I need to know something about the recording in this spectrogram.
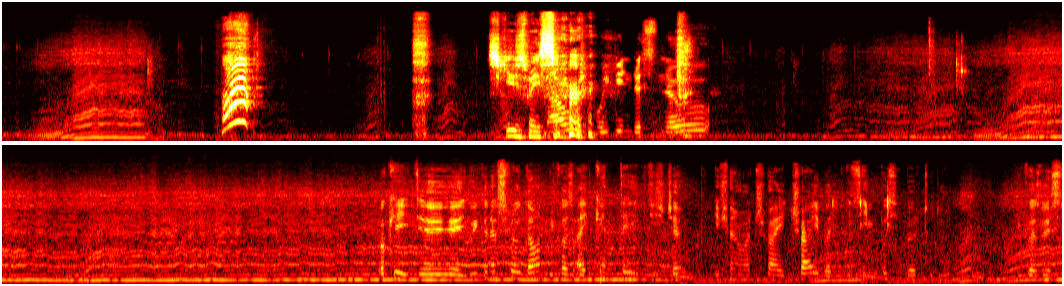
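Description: A motorbike engine revs and drones, rising and falling in pitch.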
